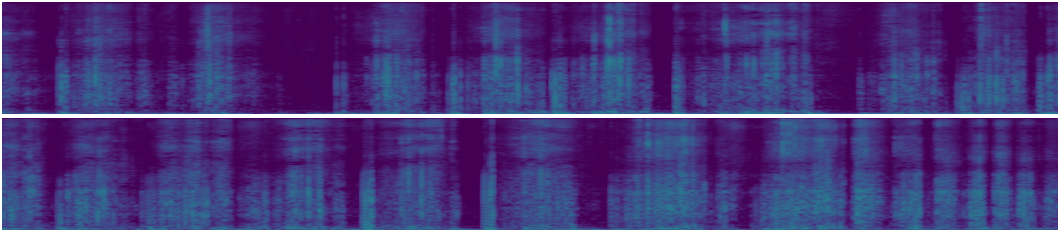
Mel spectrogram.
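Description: A red snake-embossed faux leather bracer with metal studs along the edge is scratched fast with long nails. It makes a dense run of quick, rasping scrapes with a heavy low rumble, broken by brief gaps between bursts.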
